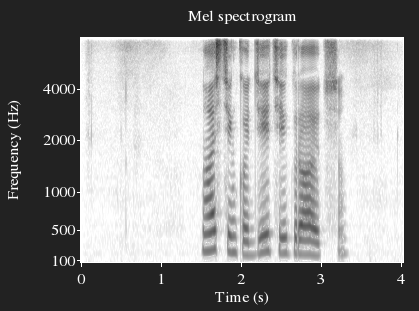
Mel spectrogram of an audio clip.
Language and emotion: Russian, sad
